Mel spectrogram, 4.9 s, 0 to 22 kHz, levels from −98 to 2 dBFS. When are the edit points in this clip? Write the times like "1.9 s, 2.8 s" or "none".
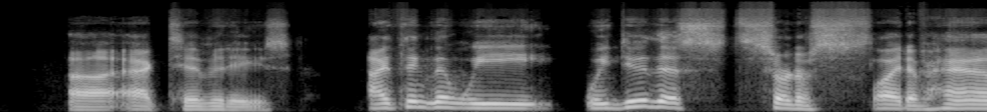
1.8 s, 2.8 s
